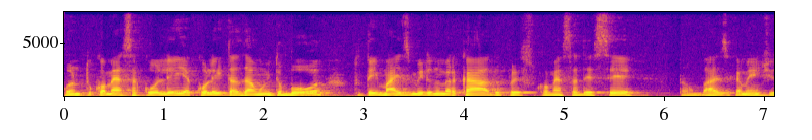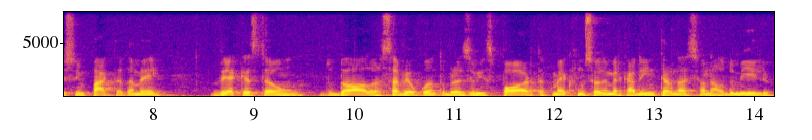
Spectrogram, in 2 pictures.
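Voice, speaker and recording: A man's medium-pitched voice moves at a fairly quick pace, with fairly even intonation. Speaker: market analyst YouTuber. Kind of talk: market commentary tutorial. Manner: fast; casual.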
